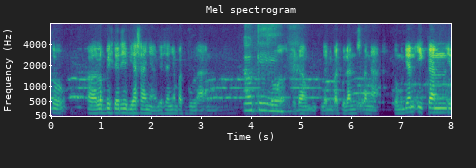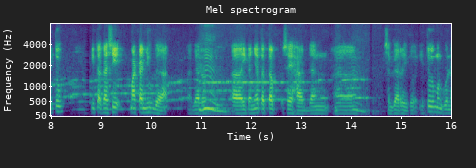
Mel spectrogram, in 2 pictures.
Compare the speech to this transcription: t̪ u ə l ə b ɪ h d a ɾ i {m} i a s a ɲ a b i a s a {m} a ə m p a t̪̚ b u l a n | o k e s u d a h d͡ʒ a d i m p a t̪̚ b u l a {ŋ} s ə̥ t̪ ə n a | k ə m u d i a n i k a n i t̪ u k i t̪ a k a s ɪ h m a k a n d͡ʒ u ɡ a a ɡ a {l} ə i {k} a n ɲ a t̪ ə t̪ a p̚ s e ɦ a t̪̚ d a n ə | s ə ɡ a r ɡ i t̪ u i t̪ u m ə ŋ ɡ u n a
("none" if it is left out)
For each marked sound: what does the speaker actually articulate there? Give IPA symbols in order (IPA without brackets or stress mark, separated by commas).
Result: b, ɲ, n, r, k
